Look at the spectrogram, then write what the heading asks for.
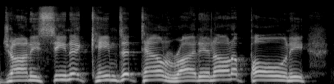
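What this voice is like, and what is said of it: Imitates another person's singing voice. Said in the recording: “I've been singing The Rock, singing about John Cena ... I can't help but do these impressions”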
